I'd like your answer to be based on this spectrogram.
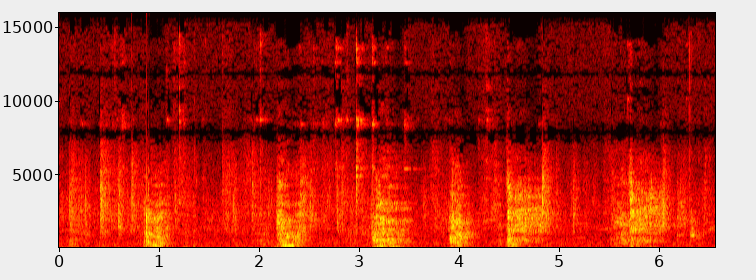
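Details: A dog with kennel cough, on day 4 of doxycycline and cough suppressant, sometimes bringing up clear phlegm, gives repeated harsh, honking hacks.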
